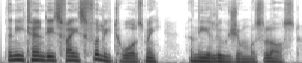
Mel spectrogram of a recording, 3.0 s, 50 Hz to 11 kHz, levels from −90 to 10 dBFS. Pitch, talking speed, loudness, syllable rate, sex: 130 Hz, 260 wpm, -18 LUFS, 7.0 syllables/s, male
